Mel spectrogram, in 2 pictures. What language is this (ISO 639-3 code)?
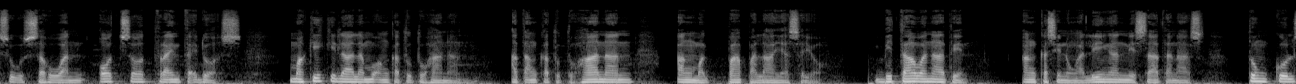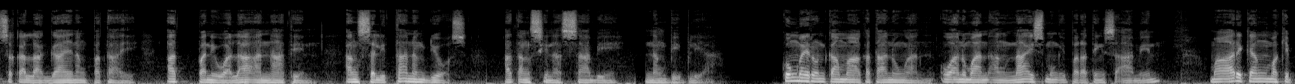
fil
